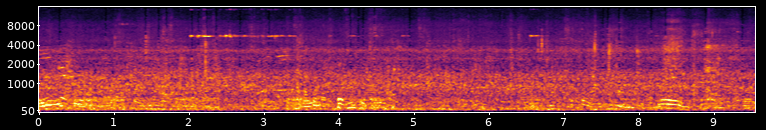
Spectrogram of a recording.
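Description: Bare feet shuffle softly on a mat.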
